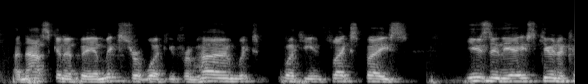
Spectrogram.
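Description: Speaking with a Yorkshire accent, a man talks at a fairly quick pace with fairly even intonation. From Yorkshire, England. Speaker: managing director. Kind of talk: podcast interview.

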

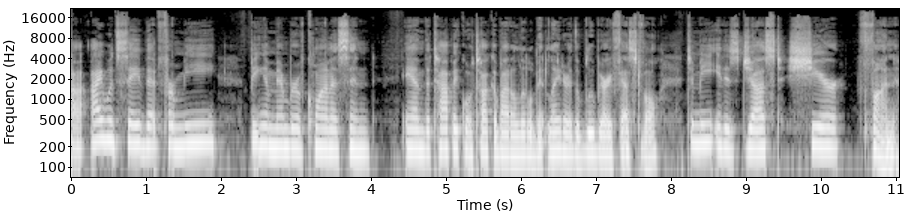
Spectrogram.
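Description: In a Midwestern American accent, a woman speaks at a medium pitch and fairly slow pace, her dark, mellow tone holding very even loudness with ordinary pitch variation on a very clean recording with a silent background. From Indiana (Fort Wayne). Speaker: retired pastor. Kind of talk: interview.

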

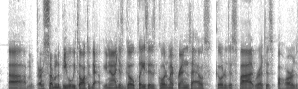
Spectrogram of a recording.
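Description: A man talks fairly quickly with a New York accent. His pitch is fairly low and his intonation monotone and flat. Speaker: sticker artist. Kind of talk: casual chat.

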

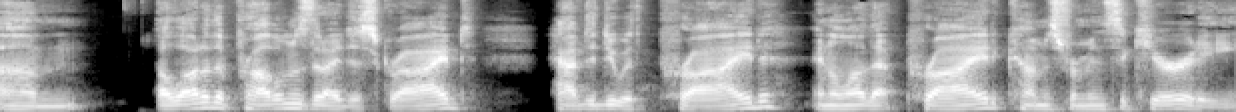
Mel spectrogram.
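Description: A man with an ordinary speaking voice talks at a fairly quick pace, his medium pitch varying in an ordinary way and his loudness very even. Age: 30s. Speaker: worship leader. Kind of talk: casual chat. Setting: video call.

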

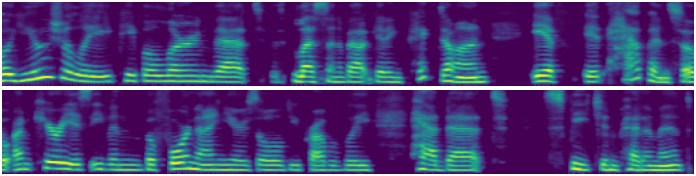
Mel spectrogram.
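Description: Her pitch is fairly low and her pace fairly slow, and the woman has an ordinary speaking voice. Her intonation stays fairly even. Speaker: podcast host psychologist. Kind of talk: interview conversation.

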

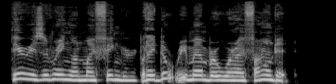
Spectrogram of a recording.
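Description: A squeaky, nasal put-on character voice carries the clip. The delivery runs at a very fast pace. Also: man, high pitch for a man. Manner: squeaking like a trapped mouse.

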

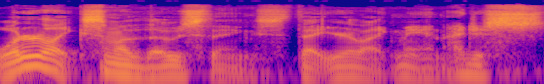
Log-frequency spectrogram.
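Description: Vocal fry runs through a man's very deep, low voice, which has ordinary pitch variation. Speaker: podcast host. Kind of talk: casual interview. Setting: studio.

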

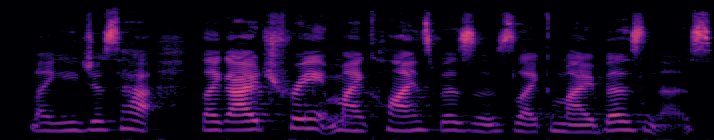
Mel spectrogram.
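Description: Speaking at a fairly quick pace, a woman with a Chinese accent uses a medium pitch and ordinary pitch variation. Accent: Mandarin Chinese accent in English. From China, Beijing. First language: Mandarin Chinese. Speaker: real estate agent. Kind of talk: casual interview.

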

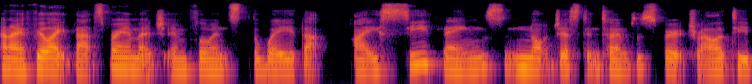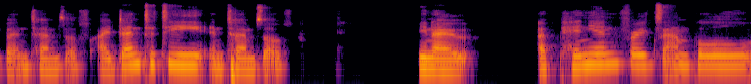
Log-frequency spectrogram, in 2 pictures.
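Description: With ordinary pitch variation around a medium pitch, a woman talks at a moderate pace. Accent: English Midlands. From England, Nottingham. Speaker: romance novelist. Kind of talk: interview.

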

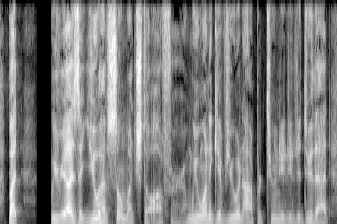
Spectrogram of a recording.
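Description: The recording is very clean, with a silent background. A man with a plain, everyday voice speaks fairly quickly at medium pitch, with ordinary pitch variation. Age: 30s. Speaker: podcast host. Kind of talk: casual chat.

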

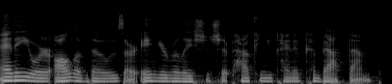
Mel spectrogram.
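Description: Very fast and in an American accent, a woman speaks with a dark, mellow tone at a very deep, low pitch, on a very clean recording with a silent background. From Boston. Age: 40s. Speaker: podcast co-host, therapist. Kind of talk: casual chat.

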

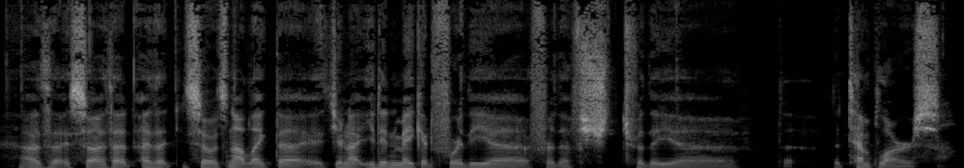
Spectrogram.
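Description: This man has an ordinary speaking voice with medium pitch. His intonation is fairly even and his pace moderate. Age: 40s. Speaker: watch podcast host. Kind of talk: casual chat.

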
